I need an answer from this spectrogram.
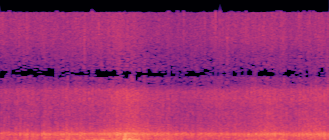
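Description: Heavy rain falling steadily, together with water gushing out of a sewage pump's discharge outlet. There is a brief louder swell about two seconds in.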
